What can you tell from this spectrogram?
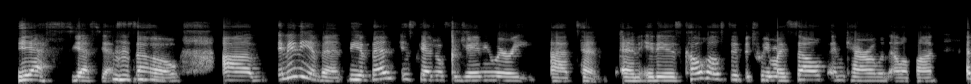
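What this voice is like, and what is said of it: Voice affected by illness. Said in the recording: “apologize for my voice... it's caught me with a little bug”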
